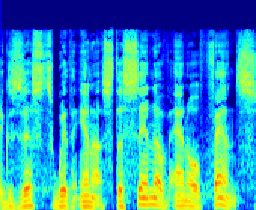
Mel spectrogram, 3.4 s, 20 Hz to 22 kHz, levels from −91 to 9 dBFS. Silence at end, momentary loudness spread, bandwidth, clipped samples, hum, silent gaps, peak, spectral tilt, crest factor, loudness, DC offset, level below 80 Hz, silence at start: 0 s; 4 LU; 13 kHz; under 0.1%; none; none; -2 dBFS; -4.5 dB/octave; 18 dB; -18 LUFS; under 0.1%; -44 dBFS; 0 s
